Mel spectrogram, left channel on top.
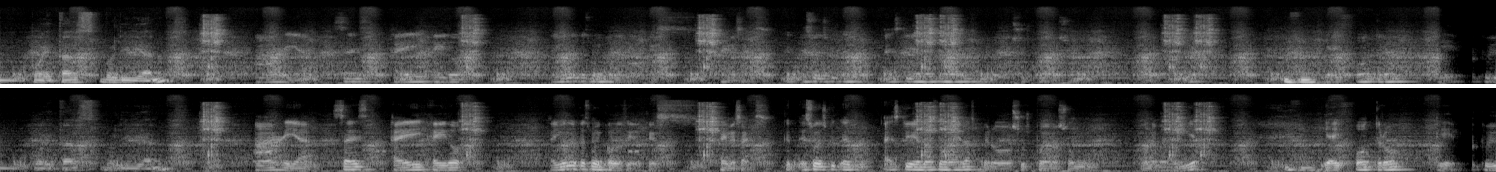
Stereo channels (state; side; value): normal; both; correlation 0.48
